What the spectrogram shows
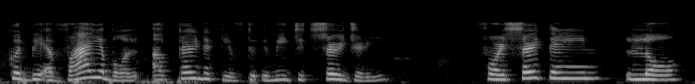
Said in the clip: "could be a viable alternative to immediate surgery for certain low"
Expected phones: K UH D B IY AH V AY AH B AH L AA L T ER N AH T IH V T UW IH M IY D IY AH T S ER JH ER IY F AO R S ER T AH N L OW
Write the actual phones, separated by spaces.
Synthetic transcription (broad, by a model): K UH D B IY AH V AY AH B AH L AA L T ER N AH T IH V T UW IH M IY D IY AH T S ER JH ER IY F AO R S ER T AH N L OW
